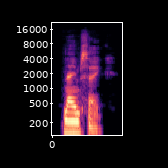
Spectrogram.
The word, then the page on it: namesake: Australian English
